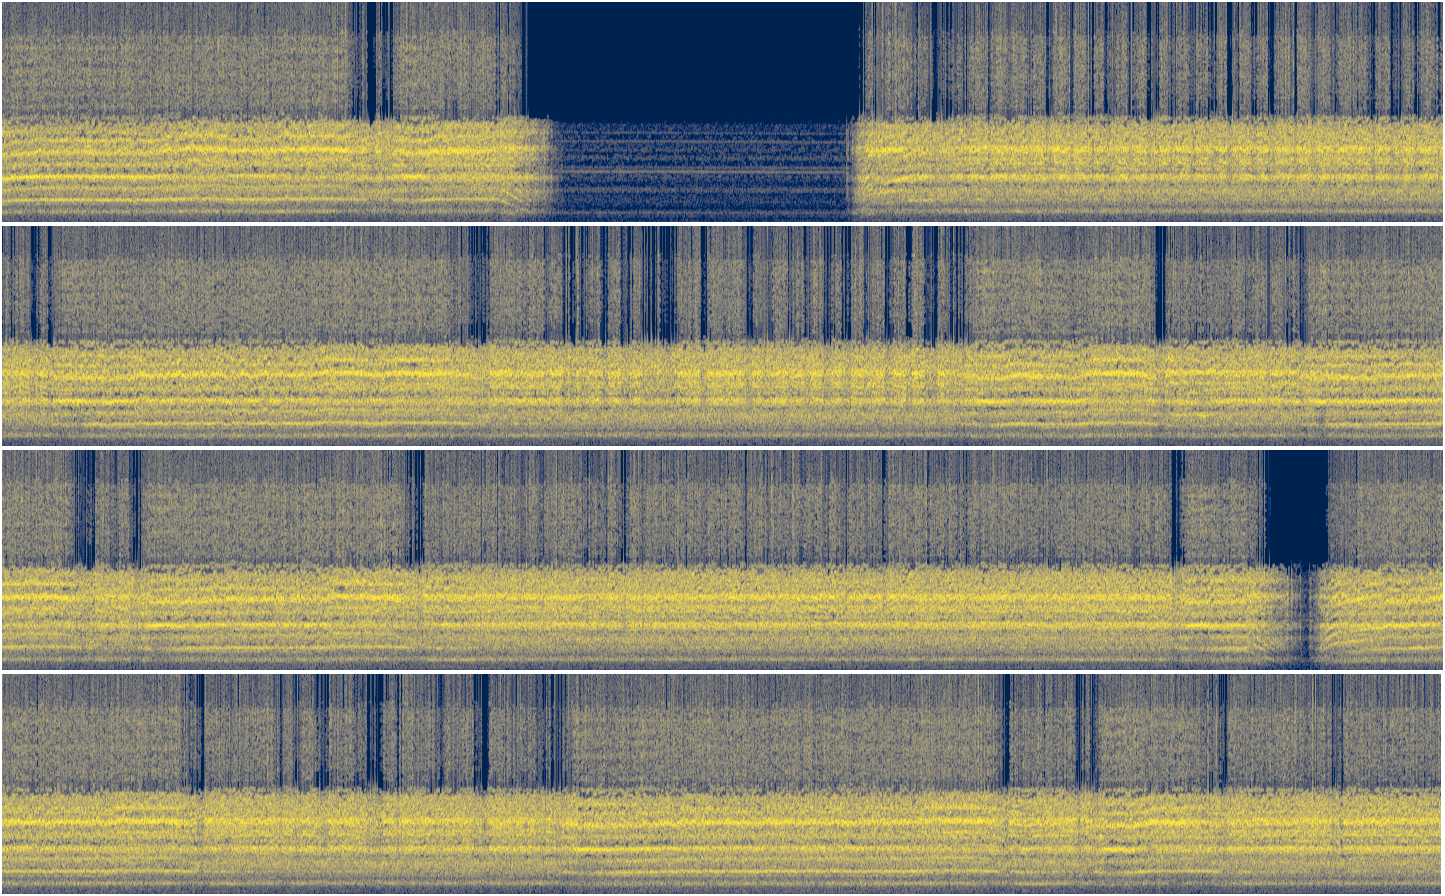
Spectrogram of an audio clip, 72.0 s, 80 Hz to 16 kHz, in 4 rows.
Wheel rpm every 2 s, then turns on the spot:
200, 220, 230, 50, 0, 170, 230, 230, 230, 220, 210, 230, 230, 230, 230, 220, 220, 220, 230, 210, 230, 230, 230, 230, 230, 160, 180, 220, 230, 230, 220, 210, 220, 230, 230, 230.
none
